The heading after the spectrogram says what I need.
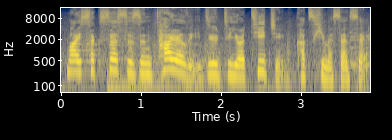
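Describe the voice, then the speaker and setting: A woman's voice: mid-range voice, animated, a little fast, fairly bright tone, natural voice. An actress playing a stern, loyal young woman warrior in a video game, curt and earnest with a dry, scolding tongue. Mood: earnest, respectful. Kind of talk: dramatic video game dialogue. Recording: music playing behind the voice.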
